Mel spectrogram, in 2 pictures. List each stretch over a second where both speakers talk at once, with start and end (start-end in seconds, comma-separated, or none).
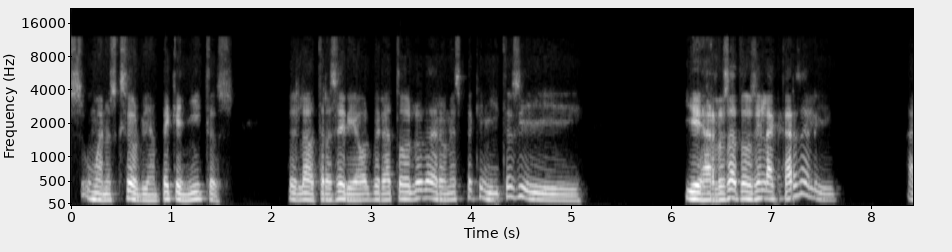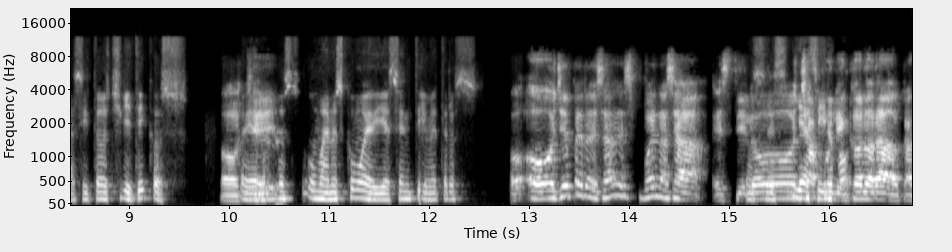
15.1-16.3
